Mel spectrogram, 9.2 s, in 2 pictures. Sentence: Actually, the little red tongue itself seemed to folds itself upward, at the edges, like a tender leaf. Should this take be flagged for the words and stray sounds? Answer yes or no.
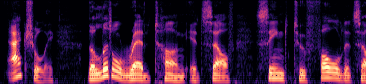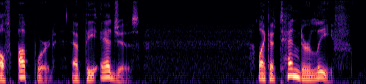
yes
